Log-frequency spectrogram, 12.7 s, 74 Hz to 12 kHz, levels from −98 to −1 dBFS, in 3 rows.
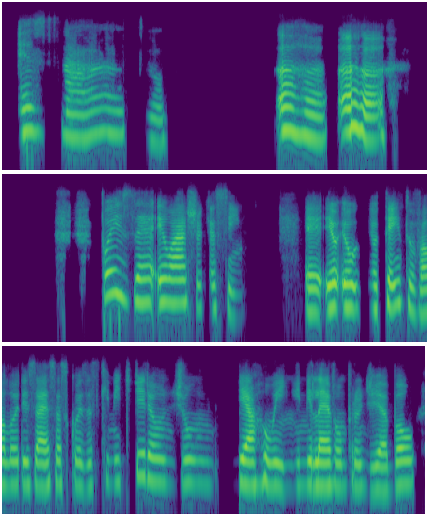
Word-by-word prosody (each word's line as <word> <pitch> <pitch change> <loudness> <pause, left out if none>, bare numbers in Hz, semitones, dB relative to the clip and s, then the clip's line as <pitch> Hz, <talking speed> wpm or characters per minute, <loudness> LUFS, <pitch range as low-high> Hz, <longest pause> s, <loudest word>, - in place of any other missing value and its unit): Exato. 220 -5 -5 1.1
Aham, 220 -6 +3 0.2
aham 230 -6 +5 1.4
Pois 300 -4 +1
é, 250 -1 +2
eu 250 0 +3
acho 245 -3 +3
que 205 - -10
assim, 185 -5 -8 0.7
eh, 190 -1 +2
eu 215 +2 +6
eu 215 -1 +4
eu 205 0 -2
tento 225 0 +1
valorizar 180 0 0
essas 185 +2 -1
coisas 175 -1 -7
que - - -14
me 195 - -7
tiram 200 -2 -3
de 185 +1 -8
um 190 -1 -7 0.2
dia 190 -2 +6
ruim 180 -3 -2
e 175 - -10
me 185 +1 -1
levam 175 -1 +3
pra 175 - -7
um - - -7
dia 155 -2 -2
bom, 185 +4 +1
195 Hz, 145 wpm, -25 LUFS, 180-225 Hz, 1.4 s, eu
